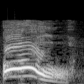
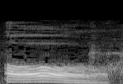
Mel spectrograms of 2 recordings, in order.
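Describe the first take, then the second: First: It sounds positive and happy. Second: It sounds sorrowful, almost painful.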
